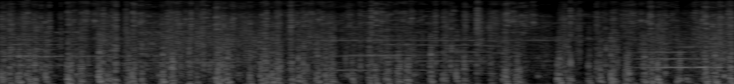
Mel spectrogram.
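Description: Horse hooves clip-clop at a steady gallop while riding in Red Dead Redemption, a close, continuous rhythmic pounding with no talk over it.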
